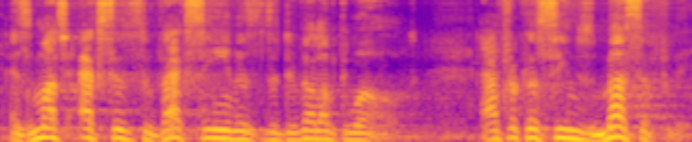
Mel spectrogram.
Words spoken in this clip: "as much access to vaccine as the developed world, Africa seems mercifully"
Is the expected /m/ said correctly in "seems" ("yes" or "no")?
yes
